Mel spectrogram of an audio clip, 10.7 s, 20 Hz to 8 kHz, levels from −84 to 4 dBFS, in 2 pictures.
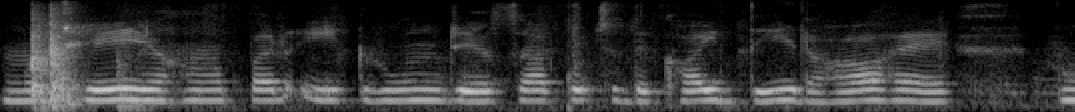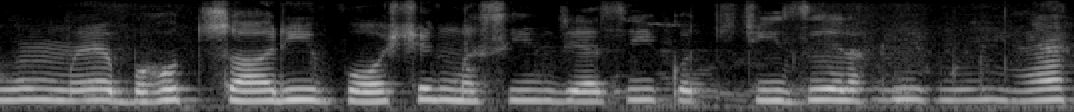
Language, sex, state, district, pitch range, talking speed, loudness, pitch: Hindi, female, Bihar, Saharsa, 230-250 Hz, 130 wpm, -26 LUFS, 240 Hz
